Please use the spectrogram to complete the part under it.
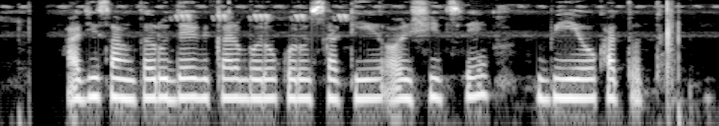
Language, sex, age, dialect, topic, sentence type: Marathi, female, 18-24, Southern Konkan, agriculture, statement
